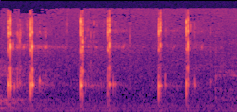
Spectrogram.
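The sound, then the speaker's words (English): A voice imitates approaching horse hooves with sharp tongue clicks, six in all, falling in clip-clop pairs at a steady trot. The clicks are crisp against near silence, with no talking. “like the horse horses coming or something.”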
